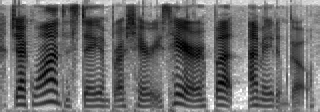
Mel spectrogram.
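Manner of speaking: ordinary delivery, nothing marked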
